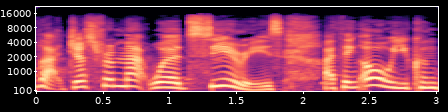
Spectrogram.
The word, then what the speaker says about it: Ceres: Okay, so we're going back to Ceres, series. Okay, now I find series. Now this is interesting that you pronounce it series, because my brain immediately thinks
